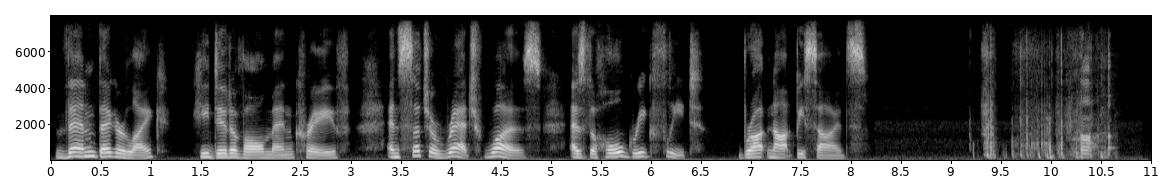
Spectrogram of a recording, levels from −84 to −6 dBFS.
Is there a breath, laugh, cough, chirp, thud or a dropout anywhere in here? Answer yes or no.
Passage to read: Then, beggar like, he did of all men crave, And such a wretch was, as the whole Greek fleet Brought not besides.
yes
